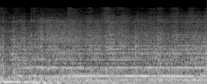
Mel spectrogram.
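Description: Live rock band playing a loud, held chord of steady sustained tones over low bass, heard from the arena audience.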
